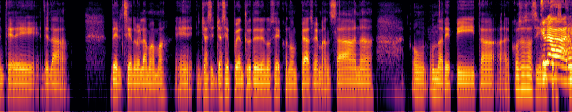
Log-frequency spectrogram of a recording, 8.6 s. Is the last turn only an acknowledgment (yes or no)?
no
